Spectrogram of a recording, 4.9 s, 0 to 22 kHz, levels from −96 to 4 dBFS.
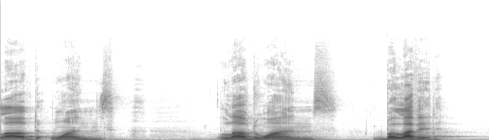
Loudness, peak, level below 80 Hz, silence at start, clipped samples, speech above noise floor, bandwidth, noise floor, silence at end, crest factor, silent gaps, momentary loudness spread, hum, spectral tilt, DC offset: -28 LUFS; -8 dBFS; -72 dBFS; 0 s; under 0.1%; 40 dB; 12 kHz; -67 dBFS; 0.45 s; 20 dB; none; 21 LU; none; -6 dB/octave; 0.2%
